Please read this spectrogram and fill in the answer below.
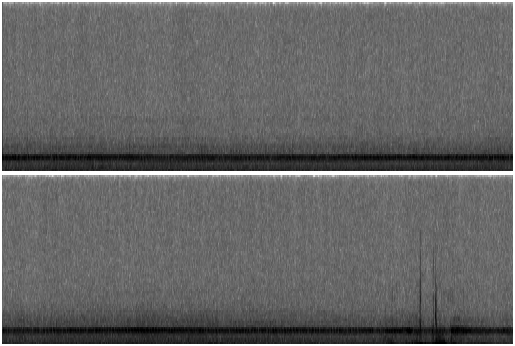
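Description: Bajaj Pulsar motorcycle ridden slowly, its engine running low and steady under a steady high-pitched whine. A short cluster of knocks and a thump come near the end, the loudest sound.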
